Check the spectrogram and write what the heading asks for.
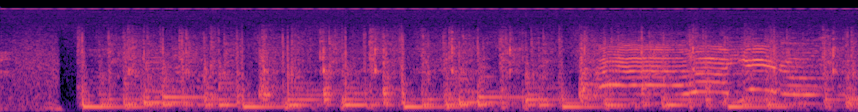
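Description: Afro-Cuban rumba played on conga drums (tumbadoras), struck in a repeating pattern of open pitched tones, with the wooden clicks of claves keeping time. A voice starts singing about three seconds in.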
